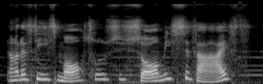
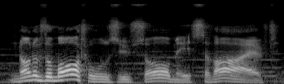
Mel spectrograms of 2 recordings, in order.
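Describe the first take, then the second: First: It is said in a Scouse accent. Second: It is said without a Scouse accent.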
